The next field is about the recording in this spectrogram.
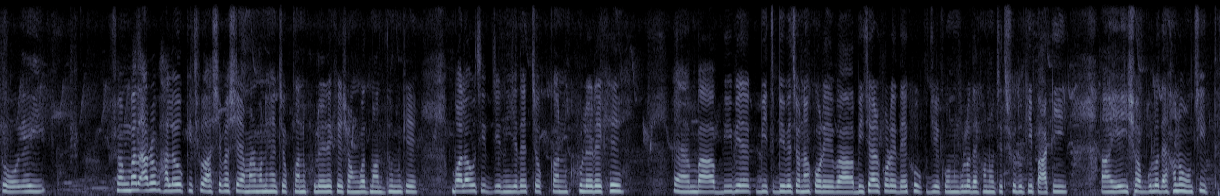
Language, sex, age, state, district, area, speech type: Bengali, female, 45-60, West Bengal, Darjeeling, urban, spontaneous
